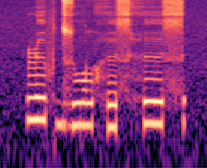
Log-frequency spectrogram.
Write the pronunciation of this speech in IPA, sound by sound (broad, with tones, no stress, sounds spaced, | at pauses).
ɭ ɘ˦ f d͡z u˨ lˠ h ɘ˨ s h ɘ˦ s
